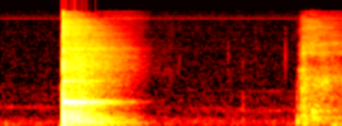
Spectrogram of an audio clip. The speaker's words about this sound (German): Klingt also, doch schon mal gut. Experten wissen jetzt allein am Klang des Korkens zu beurteilen, welchen Champagner wir jetzt hier eingießen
